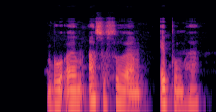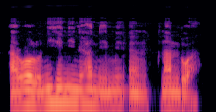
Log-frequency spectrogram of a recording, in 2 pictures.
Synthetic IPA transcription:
bʊ˨ʔe˨m̩˨a˦sʊ˨sʊ˦e˨m̩˨ | e˦pu˨m̩˦ɦa˦ | a˨ɾʊ˦ɔ˦ɾʊ˨ni˦ɦe˦niː˦le˦ɦa˦ne˨me˦e˨m̩˨na˨n̩˦dʊ˦a˨

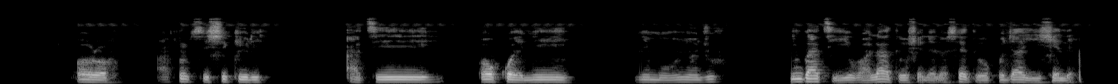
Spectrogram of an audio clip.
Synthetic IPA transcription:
ɔ˨ɾɔ˨ | a˨tũ˦ti˧ʃi˦ki˧ɾi˧ | a̰˨ti˧ | ɔ˧kɔ˧ɛ˨nĩ˧ | nĩ˧mõ˧˨ũ˨˦j̃ã˧d͡ʒu˦ | nĩ˦ɡ͡ba˦˨ti˨˦i˨˧˨wa˨˦la˦˨ti˨o˧ʃɛ̰˧˨lɛ˨lɔ̰˨˦sɛ˦˨to˨ɔ˧kɔ˧d͡ʒa˦ji˨˦ʃɛ˧lɛ˨

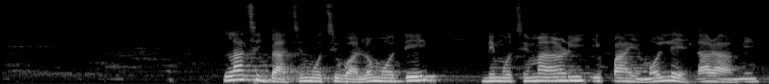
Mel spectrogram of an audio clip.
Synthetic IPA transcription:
la˦ti˨ɡ͡ba˨ti˨˦mo˧ti˧wa˨lɔ˨˦mɔ̃˧de˦ | nĩ˦mo˧ti˧mãː˦˧n̩˦ɾi˦i˧k͡pa˧i˨mɔ̃˨˦lɛ˦˨la˨˦ɾa˧˨mĩ˧

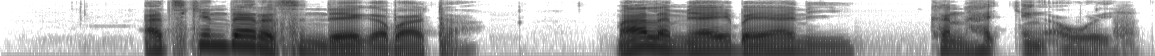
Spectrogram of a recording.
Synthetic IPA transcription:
ʔa˨t͡ʃɪ̥˦kʲɪ˦ndɐ˦ɾɐ˨sɪ˦nda˨ja˦ɡɐ˨baː˦ta̰˨ʔ | maː˦lɐ˨mjaː˦ji˦bɐ˨jaː˦niː˨ | kɐ˦˨ŋɦa˦kʲʼːɪ˨ŋʔa̰˨wɽḛː˦

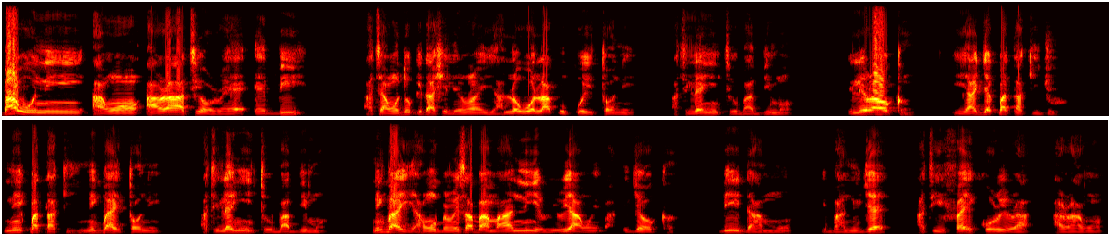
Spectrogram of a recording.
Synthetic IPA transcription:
ba˨˦wo˧˦nĩ˧a˨w̃ɔ̃˧a˧ɾa˦a˦˨ti˧ɔ˨ɾɛ˨˦ɛ˧bi˦ | a̰˨ti˧˦a˨wɔ̃˧do˦ki˦ta˦˨ʃe˧˨lɛ˨ɾ̃ã˧i˨ja˨˦lɔ˦wɔ˦la˦k͡po˧˦ko˦i˦˨tɔ˧nĩ˧ | a˨ti˧lɛ˦jĩ˦i˦˨ti˧o˧˦ba˦bi˦mɔ̃˧ | i˧le˦ɾa˦ɔ˧kã˨ | i˨ja˨˦d͡ʒɛ˦k͡pa˦˨ta˨ki˨d͡ʒu˨ | nĩ˦k͡pa˦ta˨ki˨nĩ˦ɡ͡ba˦˨i˨tɔ˧nĩ˧ | a˨ti˧lɛ˦j̃ĩ˦i˦˨te˨˧o˧ba˦bi˦mɔ̃˧ | nĩ˦ɡ͡ba˦˨i˨a̰˨w̃ɔ̃˧o˧bĩ˨ĩ˨˦sa˦ba˦˨mãː˨˦nĩ˦i˦˨ɾi˨˦ɾi˦a˦˨w̃ɔ̃˧i˨ba˨nũ˨˦d͡ʒɛ˦ɔ˧kã˨ | bi˦i˦˨da˨mũ˨˦ | i˨ba˨nũ˨˦d͡ʒɛ˦ | a˨ti˧i˨fɛ˨˦i˦˨ko˦ɾi˦˧ɾa˧ | a˨ɾa˧˨w̃ɔ̃˧

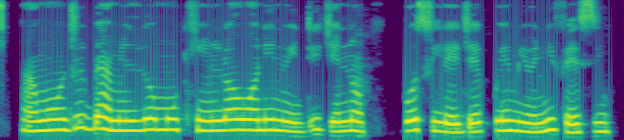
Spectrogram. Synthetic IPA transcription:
a˨w̃ɔ̃˧o˧d͡ʒu˦ɡ͡ba˦˨mĩ˧˦lo˦mũ˦kʰĩ˦˧n̩˦lɔ˦wɔ˦nĩ˦nũ˦i˨di˨˦˨d͡ʒe˨˧˦nãː˦˨ | bo˦si˧˨lɛ˨d͡ʒɛ˧˦k͡pe˦mĩ˧o˨nĩ˦˨fɛ˨˦si˦

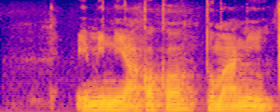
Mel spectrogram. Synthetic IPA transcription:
ḛ˨mĩ˧nĩ˧a˨kɔ˦kɔ˦to˦mãː˧nĩ˦

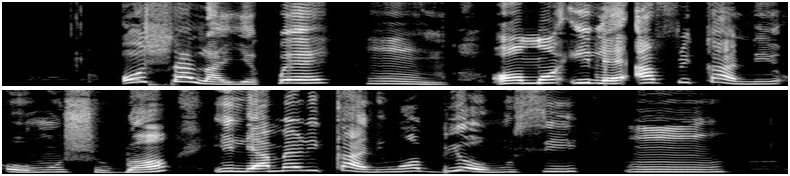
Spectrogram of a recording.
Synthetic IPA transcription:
o˦ʃa˦˨la˨je˨˦k͡pe˦˨ | ɔ˧mɔ̃˧ʔi˧lɛ˧ʔa˦fɾi˦ka˦˨nĩ˨˦ʔo˦˨hũ˧ʃu˨ɡ͡bɔ̃˨˦ | i˧le˧a˧mɛ˦ɾi˦ka˦˨nĩ˨˦w̃ɔ̃˦bi˦o˦˨hũ˧˦sĩ˦˨

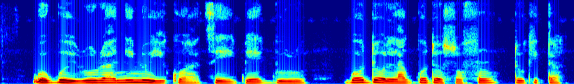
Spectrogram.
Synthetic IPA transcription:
ɡ͡bo˧ɡ͡bo˧˦i˨ɾo˨˦ɾa˧nĩ˦nũ˦˨i˨˦kɔ̃˨a˨te˧˦i˨ɡ͡bɛ˨˦ɡ͡bu˧ɾo˧ | ɡ͡bɔ˦dɔ˦˨la˨˧ɡ͡bɔ˦dɔ˦˨sɔ˨fũ˦to˦ki˦ta˦˨

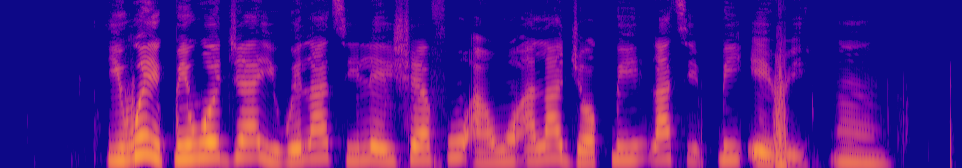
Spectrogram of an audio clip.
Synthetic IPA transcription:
i˨we˨˦i˦˨k͡pĩ˨˦wo˦d͡ʒɛ˦i˦˨we˨˦la˦ti˧le˦i˧ʃɛ˦fũ˦ʔa˦˨w̃ɔ̃˧ʔa˧la˦d͡ʒɔ˧k͡pĩ˦la˦ti˧k͡pĩ˦ʔe˦˨ɾe˨

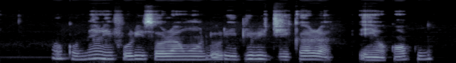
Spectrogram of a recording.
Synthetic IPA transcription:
ɔ˧kɔ˨mɛ̃˨˦ɾ̃ĩ˧˦fo˧ɾi˦˨sɔ˧ɾa˧w̃ɔ̃˧lo˦ɾi˦˧bi˦ɾi˦˨d͡ʒi˨˧ka˦ɾa˦˨ | e˨j̃ɔ̃˨kã˨˦ku˦

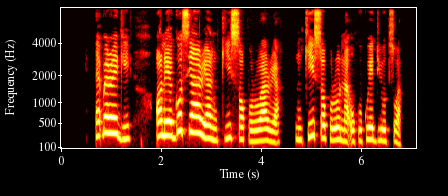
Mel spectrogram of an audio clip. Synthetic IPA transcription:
e˦k͡pe˦ɾe˦ɡɪ˦ | ɔ˦n˦e˨ɡo˦si˦a˦ɾja˦ŋ̩˨˦sɔ˦pʊ˨ɾʊ˨˦ | ŋ̩˨kɪ˦sɔ˦pʊ˨ɾʊ˦na˨ʔo˨kʷu˨kʷu˦e˦dɪ˦o˦tu˦a˨

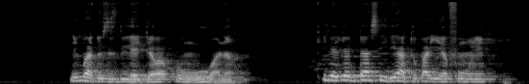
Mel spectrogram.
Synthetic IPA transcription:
nĩ˦ɡ͡ba˦˨to˨˦s̬i˧ti˧lɛ˨d͡ʒɛ˨˦wa˦k͡põ˦˨ũ˧wo˦˨wa˨nãː˨ | ki˦lɛ˧˦d͡ʒɔ˦da˦si˦˨e˨˦a˦˨to˨˦ba˦jɛ˧fũ˦˧ɾ̃ĩ˧

